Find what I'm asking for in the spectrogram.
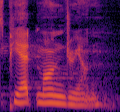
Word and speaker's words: Mondrian: His name's Piet Mondrian.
